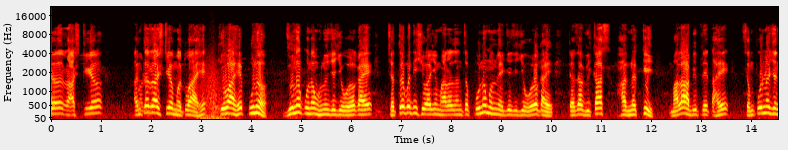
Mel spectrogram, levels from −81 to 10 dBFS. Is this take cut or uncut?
cut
